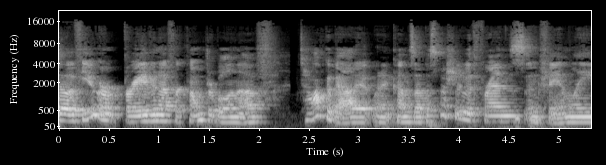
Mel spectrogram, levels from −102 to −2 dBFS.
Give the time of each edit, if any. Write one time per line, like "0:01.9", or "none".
0:02.3

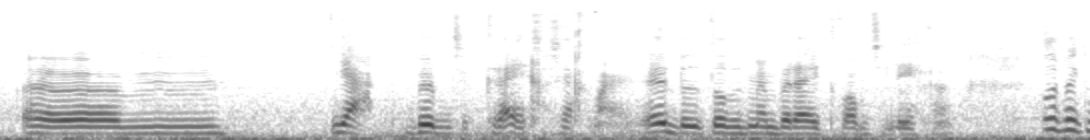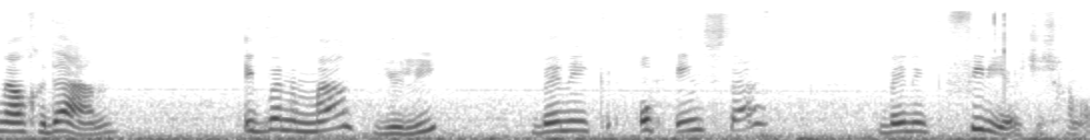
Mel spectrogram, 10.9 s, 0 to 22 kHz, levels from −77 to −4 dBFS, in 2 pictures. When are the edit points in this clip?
0:02.2
0:03.7
0:05.2
0:07.3
0:08.5

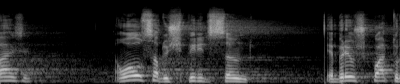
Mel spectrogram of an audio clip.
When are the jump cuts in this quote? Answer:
0:01.6

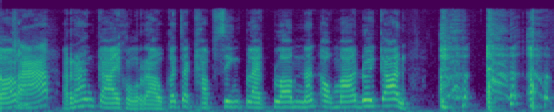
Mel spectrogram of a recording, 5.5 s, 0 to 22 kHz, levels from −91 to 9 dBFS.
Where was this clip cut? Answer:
none

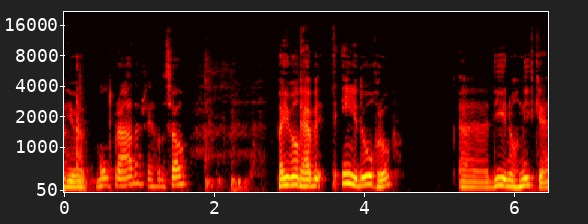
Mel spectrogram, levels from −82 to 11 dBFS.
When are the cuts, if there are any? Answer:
0:03.1
0:03.6

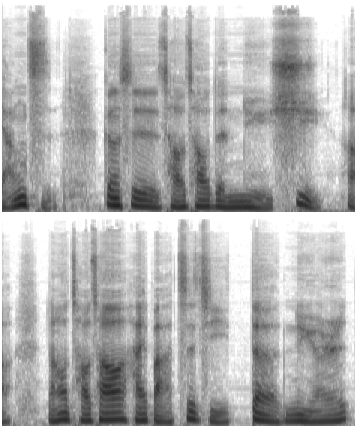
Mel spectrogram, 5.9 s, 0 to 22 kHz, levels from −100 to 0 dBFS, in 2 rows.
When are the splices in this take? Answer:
none

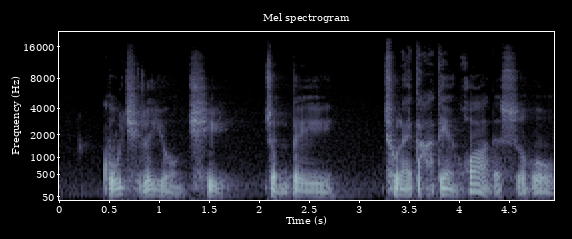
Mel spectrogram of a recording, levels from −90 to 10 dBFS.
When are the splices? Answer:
none

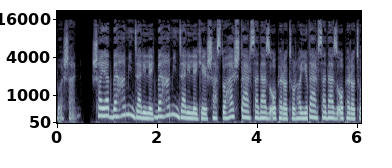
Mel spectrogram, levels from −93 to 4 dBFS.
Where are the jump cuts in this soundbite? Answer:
0:01.9
0:05.0

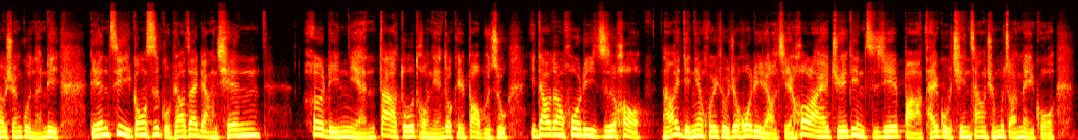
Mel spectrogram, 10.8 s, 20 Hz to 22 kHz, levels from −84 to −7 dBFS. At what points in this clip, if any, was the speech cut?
none

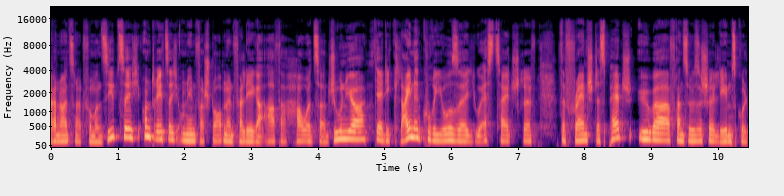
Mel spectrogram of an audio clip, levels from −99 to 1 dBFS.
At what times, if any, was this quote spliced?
none

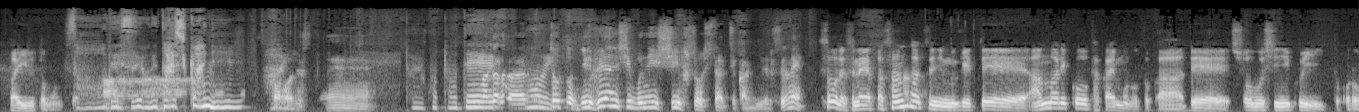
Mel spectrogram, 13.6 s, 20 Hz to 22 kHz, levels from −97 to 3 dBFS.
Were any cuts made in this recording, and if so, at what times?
0:02.5
0:04.0
0:10.9

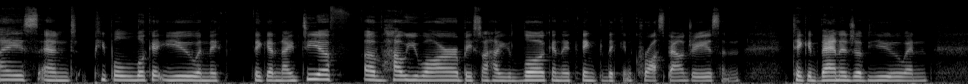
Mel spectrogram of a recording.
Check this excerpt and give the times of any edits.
none

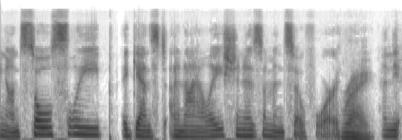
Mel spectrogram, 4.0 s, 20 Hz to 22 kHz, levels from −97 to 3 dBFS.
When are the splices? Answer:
0:01.2

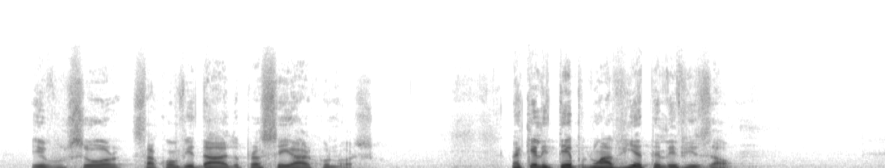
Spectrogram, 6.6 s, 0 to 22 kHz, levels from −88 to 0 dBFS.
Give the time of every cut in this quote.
none

